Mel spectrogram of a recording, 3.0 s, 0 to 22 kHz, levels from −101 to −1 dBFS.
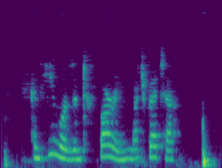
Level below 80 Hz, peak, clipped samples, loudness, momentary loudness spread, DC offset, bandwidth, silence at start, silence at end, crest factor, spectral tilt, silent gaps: -48 dBFS; -8 dBFS; under 0.1%; -32 LUFS; 11 LU; under 0.1%; 6 kHz; 0.05 s; 0.1 s; 22 dB; -9.5 dB/octave; none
